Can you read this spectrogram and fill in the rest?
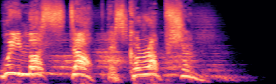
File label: Female Dragon Play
